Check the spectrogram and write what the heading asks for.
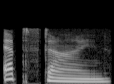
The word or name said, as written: Epstein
